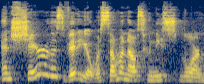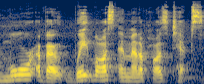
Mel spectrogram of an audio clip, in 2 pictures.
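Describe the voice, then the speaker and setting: Lively, medium-pitched female voice at a moderate pace amid noticeable background noise. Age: 50s. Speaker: wellness coach. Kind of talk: social media tips video.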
